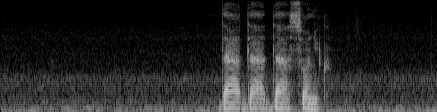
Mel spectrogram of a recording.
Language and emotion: Russian, neutral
